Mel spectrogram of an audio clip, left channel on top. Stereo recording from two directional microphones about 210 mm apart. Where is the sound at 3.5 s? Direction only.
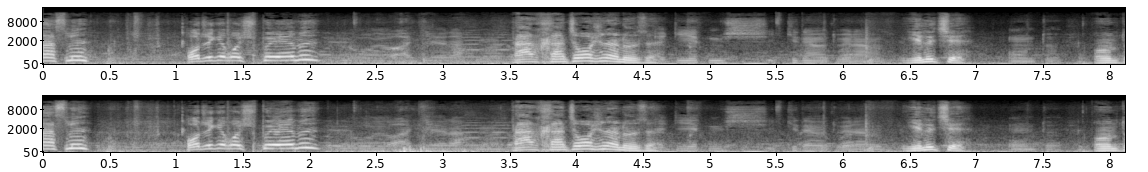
25° right (ahead or behind).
